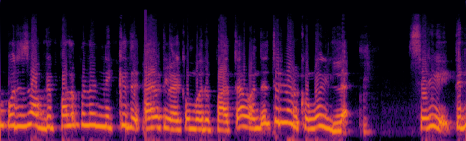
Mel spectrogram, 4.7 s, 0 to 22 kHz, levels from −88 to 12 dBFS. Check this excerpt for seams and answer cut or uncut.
cut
